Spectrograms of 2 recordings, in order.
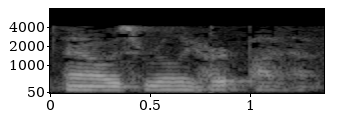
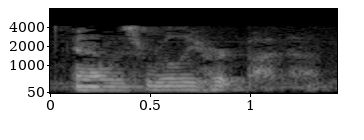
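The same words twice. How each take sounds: The two takes are said the same way.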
